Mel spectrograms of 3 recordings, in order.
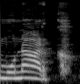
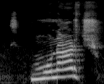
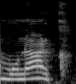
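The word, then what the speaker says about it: monarch: অর্থাৎ সিএইচ যদি কে এর মতো করে প্রনাউন্সিয়েশন করি আমরা, যেমন মোনার্ক, এখানে সিএইচ কিন্তু আমরা মোনার্চ বলে কিছু হয় না, মোনার্ক বলে হয়।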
